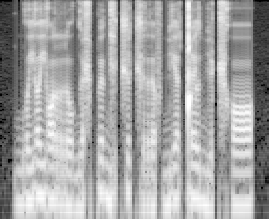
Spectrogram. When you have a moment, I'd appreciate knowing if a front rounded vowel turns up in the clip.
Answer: yes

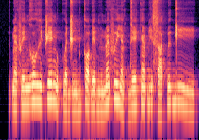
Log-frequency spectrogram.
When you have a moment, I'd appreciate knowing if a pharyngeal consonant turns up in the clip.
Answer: no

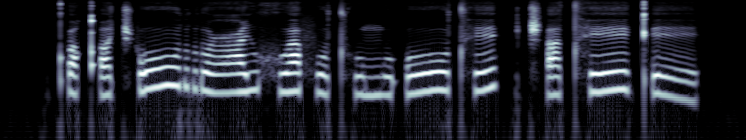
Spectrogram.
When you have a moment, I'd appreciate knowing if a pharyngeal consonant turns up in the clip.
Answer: yes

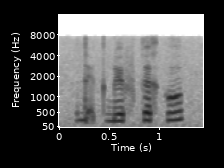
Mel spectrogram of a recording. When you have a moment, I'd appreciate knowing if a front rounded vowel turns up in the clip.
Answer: yes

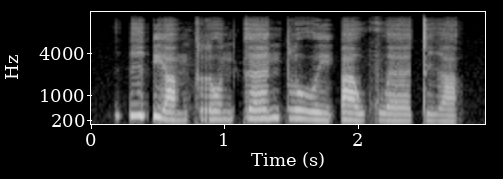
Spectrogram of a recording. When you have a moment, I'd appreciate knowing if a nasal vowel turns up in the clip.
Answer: no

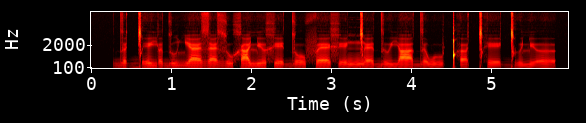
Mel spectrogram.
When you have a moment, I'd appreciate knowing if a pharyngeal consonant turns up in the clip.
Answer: no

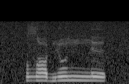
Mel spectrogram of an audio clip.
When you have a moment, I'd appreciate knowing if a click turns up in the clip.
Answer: no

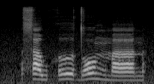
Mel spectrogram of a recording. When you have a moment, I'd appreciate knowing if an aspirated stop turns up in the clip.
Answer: no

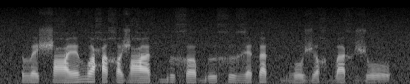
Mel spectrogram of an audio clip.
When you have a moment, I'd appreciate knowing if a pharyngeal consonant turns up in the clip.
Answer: yes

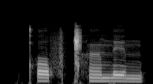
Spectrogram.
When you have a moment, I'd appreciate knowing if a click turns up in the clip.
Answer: yes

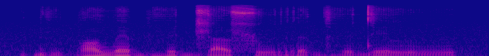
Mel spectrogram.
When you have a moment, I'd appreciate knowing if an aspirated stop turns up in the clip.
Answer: no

